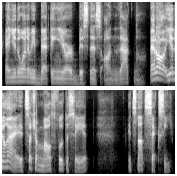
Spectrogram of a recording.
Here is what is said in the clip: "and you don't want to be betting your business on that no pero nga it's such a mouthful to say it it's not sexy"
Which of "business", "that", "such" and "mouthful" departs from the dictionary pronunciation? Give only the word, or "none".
business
